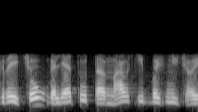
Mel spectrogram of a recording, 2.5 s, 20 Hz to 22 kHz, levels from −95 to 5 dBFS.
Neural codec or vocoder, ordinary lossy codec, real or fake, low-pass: none; AAC, 32 kbps; real; 3.6 kHz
